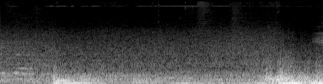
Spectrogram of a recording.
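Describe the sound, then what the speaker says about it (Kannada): Low, rolling rumble of thunder during heavy rain that swells toward the end, with wind-like noise and no clear talk. "ಏನೇನು ಓ ಗುಡುಗು, ಅಪ್ಪು ಏನದು, ಏನು ಸೌಂಡ್ ಬರ್ತಿದದ?"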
